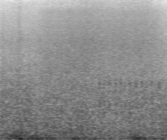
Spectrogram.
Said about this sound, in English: the seas are getting a little rough here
